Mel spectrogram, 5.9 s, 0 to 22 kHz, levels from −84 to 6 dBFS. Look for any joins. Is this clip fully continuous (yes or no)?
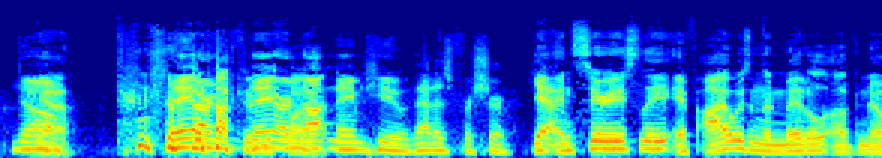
yes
